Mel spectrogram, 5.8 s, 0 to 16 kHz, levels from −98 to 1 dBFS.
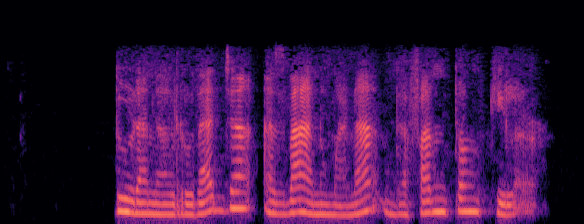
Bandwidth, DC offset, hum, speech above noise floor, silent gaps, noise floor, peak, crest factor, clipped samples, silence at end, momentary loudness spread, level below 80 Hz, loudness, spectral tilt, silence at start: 7.6 kHz; under 0.1%; none; 58 dB; none; -87 dBFS; -10 dBFS; 22 dB; under 0.1%; 0.45 s; 11 LU; -70 dBFS; -29 LUFS; -6 dB/octave; 1.15 s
